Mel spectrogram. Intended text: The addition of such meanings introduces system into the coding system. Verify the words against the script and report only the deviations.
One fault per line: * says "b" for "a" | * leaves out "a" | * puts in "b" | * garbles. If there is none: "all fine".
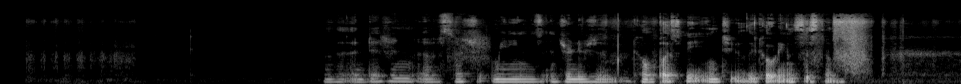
* says "complexity" for "system"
